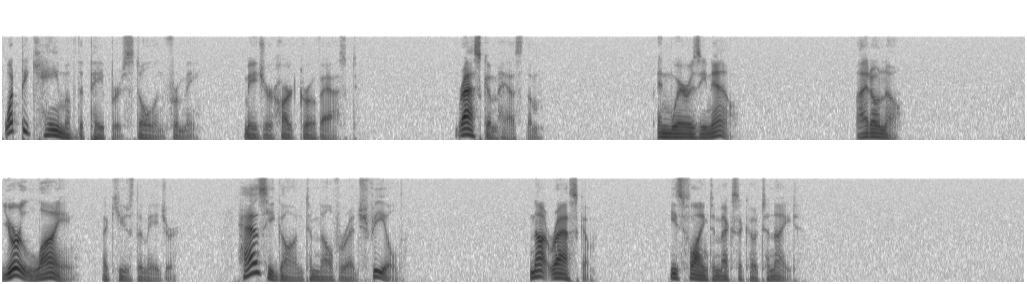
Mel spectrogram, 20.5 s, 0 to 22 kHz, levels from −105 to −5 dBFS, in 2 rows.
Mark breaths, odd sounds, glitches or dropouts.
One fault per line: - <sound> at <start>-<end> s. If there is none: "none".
none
